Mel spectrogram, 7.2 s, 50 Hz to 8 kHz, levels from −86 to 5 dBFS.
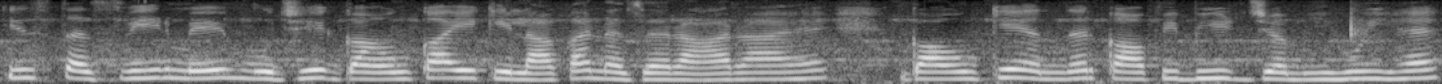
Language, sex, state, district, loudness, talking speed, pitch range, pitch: Hindi, female, Rajasthan, Jaipur, -13 LUFS, 165 wpm, 240-270 Hz, 255 Hz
